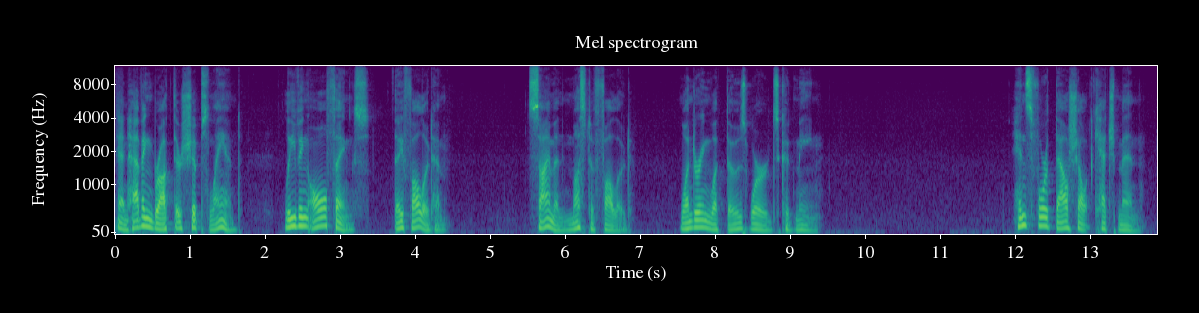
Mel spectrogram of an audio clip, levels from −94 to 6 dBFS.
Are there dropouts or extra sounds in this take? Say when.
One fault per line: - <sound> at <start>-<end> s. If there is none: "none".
none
